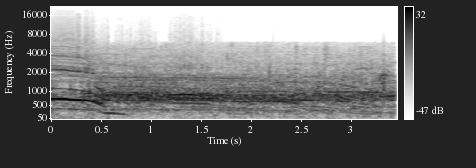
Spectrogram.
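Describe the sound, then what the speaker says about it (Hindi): A large outdoor gathering of students bursts into loud, sustained crowd noise, a continuous roar of clapping with cheers and shouts that starts at full strength and holds throughout. "एक बार अपने लिए जोरदार तालियां बजा दो।"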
